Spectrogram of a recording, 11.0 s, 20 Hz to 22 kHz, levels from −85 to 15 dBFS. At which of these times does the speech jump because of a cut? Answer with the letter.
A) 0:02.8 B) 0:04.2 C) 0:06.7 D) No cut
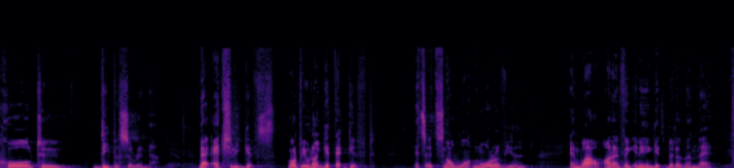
C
